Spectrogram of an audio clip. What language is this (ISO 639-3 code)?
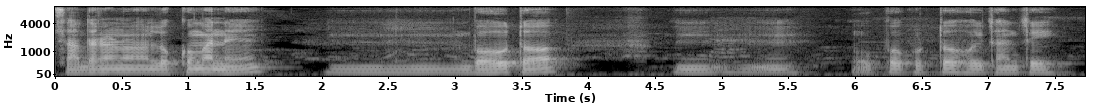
ori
